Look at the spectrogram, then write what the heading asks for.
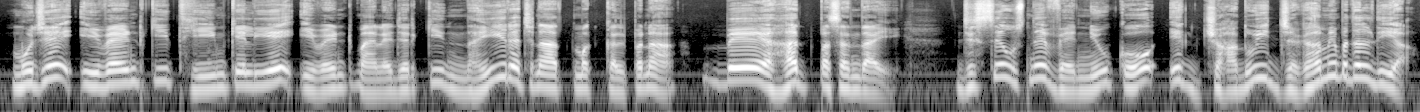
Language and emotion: Hindi, happy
